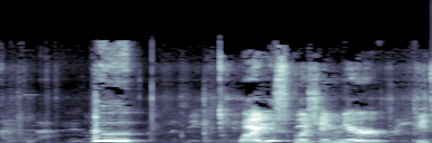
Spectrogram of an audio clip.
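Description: A person's voice: a short, sharp vocal sound about a second in, then a longer run of wordless vocalizing whose pitch rises and falls.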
